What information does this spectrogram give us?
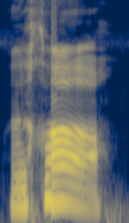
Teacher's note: ഹ എന്ന് പറയുന്ന അക്ഷരം പുറപ്പെടുന്നത് തൊണ്ടയുടെ മേലെ അറ്റത്തു നിന്നുമാണ്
